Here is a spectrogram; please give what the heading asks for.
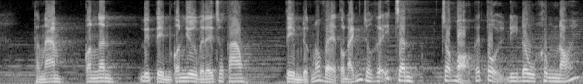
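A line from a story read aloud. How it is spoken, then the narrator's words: Angry shout. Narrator (Vietnamese): Ông đập bàn một cái quát thằng Nam với con Ngân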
